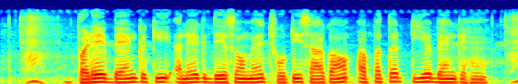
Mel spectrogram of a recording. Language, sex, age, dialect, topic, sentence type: Hindi, male, 18-24, Kanauji Braj Bhasha, banking, statement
